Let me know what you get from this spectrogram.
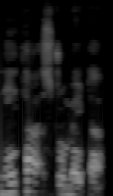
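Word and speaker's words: Gnathostomata: उसे कहा जाता है नेता स्टोमाटा इसमें जो बेटा जी है ना ये दोनों के अंदर साइलेंट है अच्छा अगर हम इसको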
